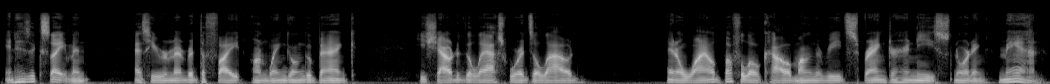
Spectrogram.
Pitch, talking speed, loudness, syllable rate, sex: 90 Hz, 175 wpm, -21 LUFS, 5.2 syllables/s, male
